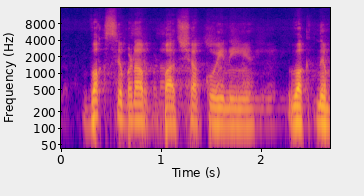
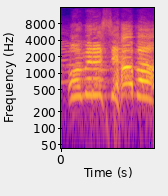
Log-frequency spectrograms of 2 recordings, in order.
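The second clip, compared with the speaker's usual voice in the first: raised, high rallying call; 14 dB louder than usual. Retold or imitated. Preacher retells the Prophet summoning his companions, calling out. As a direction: build up to a high, loud summons.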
